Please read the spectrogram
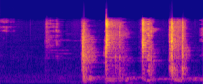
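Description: A deck of tarot cards shuffled by hand: a quick, uneven run of about seven sharp card snaps, bunched in the second half.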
